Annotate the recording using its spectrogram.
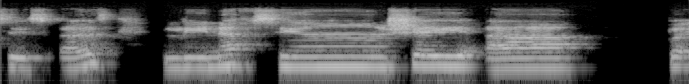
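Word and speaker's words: شَيْئًا: this as li nafsin shay'a. But if I chose to continue and I am allowed to, then I can say it as li nafsin shay'an wala. So here, if I was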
